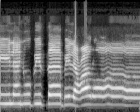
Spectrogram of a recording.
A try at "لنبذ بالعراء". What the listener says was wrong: لنبذ بالعراء दाल को लंबा नहीं करना بالعراء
